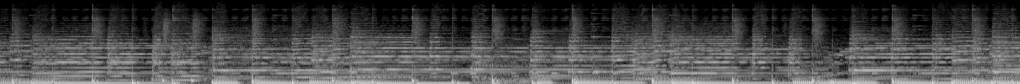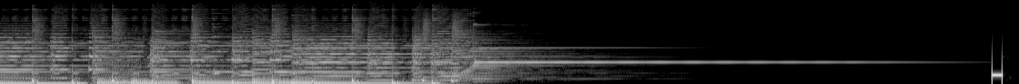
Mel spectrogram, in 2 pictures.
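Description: Loud, full instrumental music with a steady driving beat plays for about fifteen seconds, then stops abruptly, leaving a single sustained tone that slowly fades before a brief click at the end.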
